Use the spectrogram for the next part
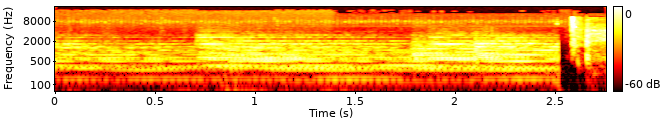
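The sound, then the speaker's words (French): Church bells in the Gers, in the diocese of Auch, ring with rich, overlapping tones, new strikes layering over a sustained hum; the pealing is steady and fairly loud, then cuts off abruptly with a brief burst of noise. “Les cloches vont sonner, nous retrouvons Isabelle Honnel, direction le Gers.”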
